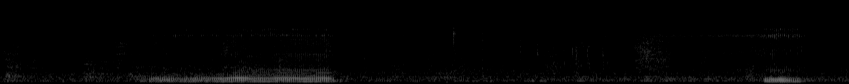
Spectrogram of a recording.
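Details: Bulldog asleep indoors, snoring in one long rattling breath near the start, then a quiet stretch and a short snort-like snore near the end, with soft background noise.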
